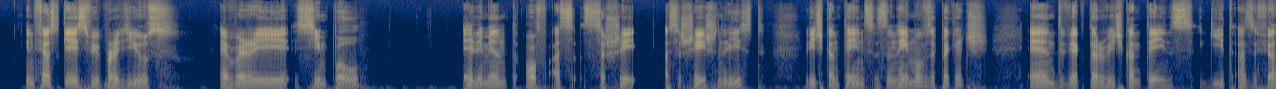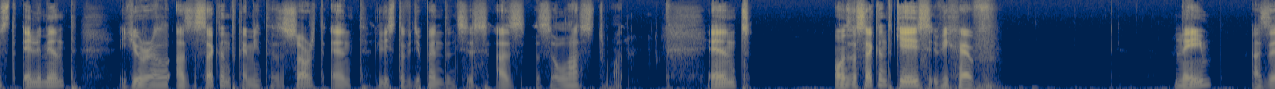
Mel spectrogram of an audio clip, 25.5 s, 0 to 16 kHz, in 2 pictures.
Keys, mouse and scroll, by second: 1.4 click, 3.4 ctrl+g, 3.8 ctrl+a, 7.8 alt+f, 16.8 click, 22.2 click, 22.6 ctrl+a, 22.9 ctrl+space, 23.1 ctrl+e, 23.9 click.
